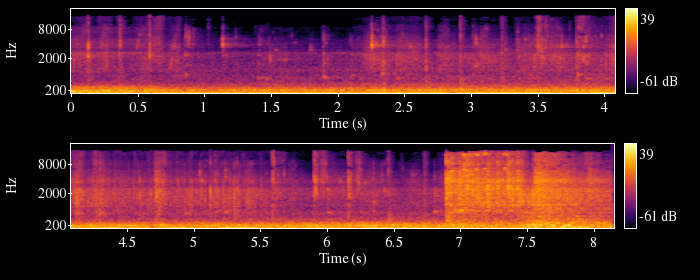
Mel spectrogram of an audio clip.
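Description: Small footsteps patter on a hard floor.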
